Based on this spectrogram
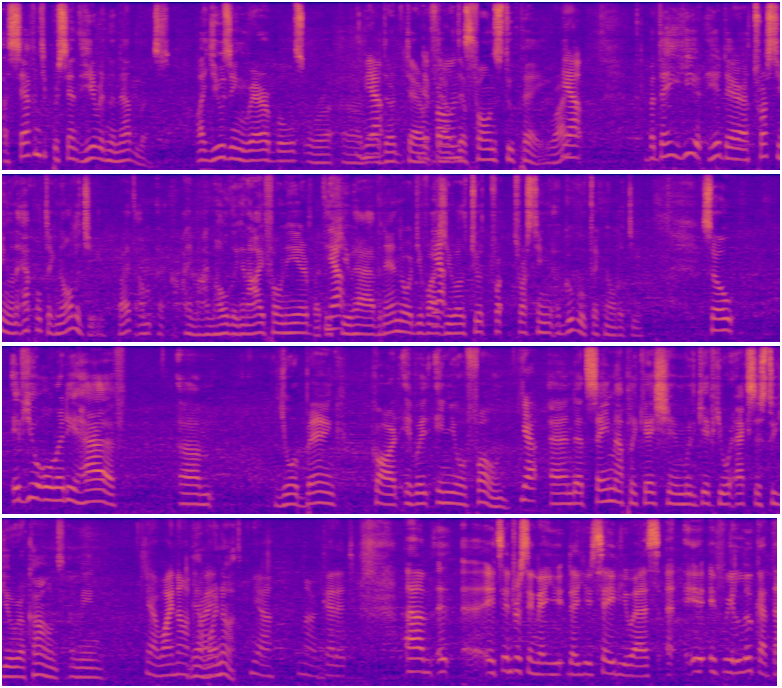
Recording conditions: busy venue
